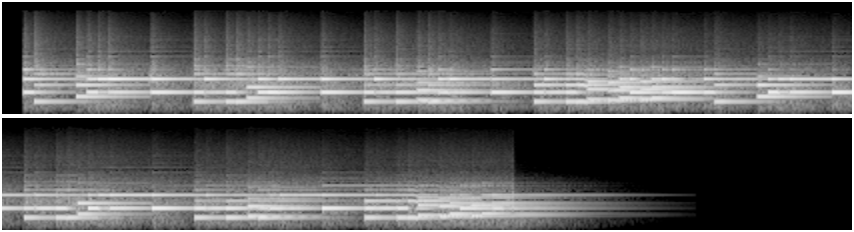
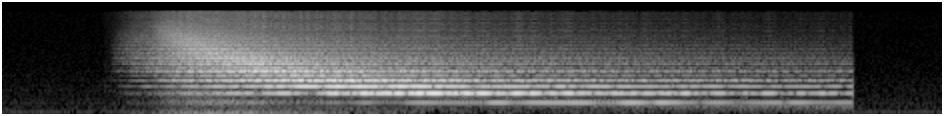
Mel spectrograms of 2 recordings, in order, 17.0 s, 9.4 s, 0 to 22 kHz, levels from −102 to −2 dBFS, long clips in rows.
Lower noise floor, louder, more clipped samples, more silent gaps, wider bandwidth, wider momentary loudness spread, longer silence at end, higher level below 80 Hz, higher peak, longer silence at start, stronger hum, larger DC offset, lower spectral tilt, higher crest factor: second, -74 dBFS vs -80 dBFS; first, -15 LUFS vs -21 LUFS; neither; neither; second, 7.6 kHz vs 16 kHz; second, 5 LU vs 22 LU; first, 2.85 s vs 0.9 s; second, -74 dBFS vs -68 dBFS; first, 0 dBFS vs -8 dBFS; second, 0.2 s vs 1.35 s; neither; neither; first, -5 dB/octave vs 1 dB/octave; about the same, 16 dB vs 18 dB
